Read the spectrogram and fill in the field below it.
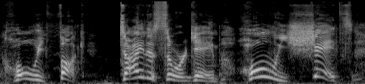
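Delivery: high-pitched, thrilled outburst, drawn out at the end; hyped excitement. Retold or imitated. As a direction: relive a burst of fan excitement. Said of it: "the part that I got excited for".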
